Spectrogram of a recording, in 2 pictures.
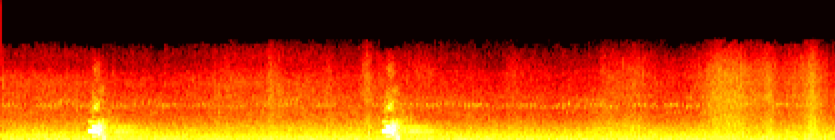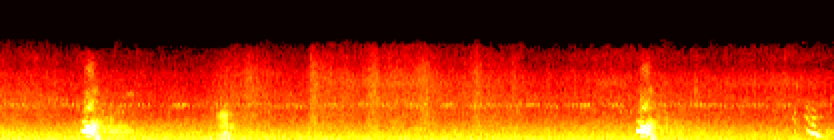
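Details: Mother cheetah calling to find her cubs hidden in tall grass; the cubs know her call and answer only when sure it is her. Short, sharp, high chirps, six in all, spaced about two to three seconds apart, over a quiet background.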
